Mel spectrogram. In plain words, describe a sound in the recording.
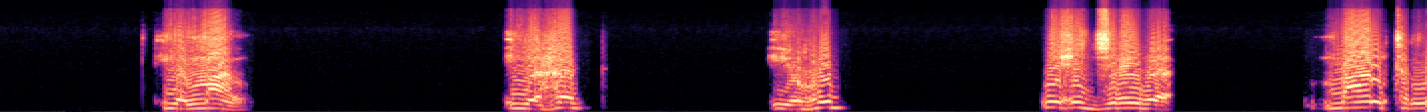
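A man speaks loudly in short bursts.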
